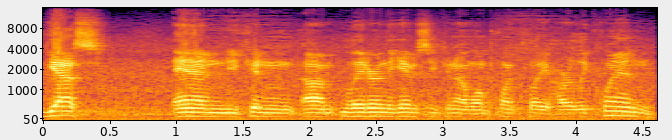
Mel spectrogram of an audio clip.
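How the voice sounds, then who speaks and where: A man's medium-pitched voice amid audible room echo and noticeable background noise. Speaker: gaming podcast host. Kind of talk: casual chat. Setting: at home with a friend. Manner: animated.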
